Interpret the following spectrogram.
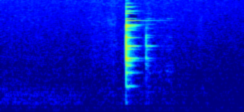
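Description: Steel claw bar clinking against a steel tube as the two parts are fitted together: two bright metallic clinks with a short ring, about a second in, the first the louder.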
